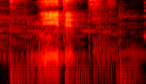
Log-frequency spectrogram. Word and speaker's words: needed: Needed. The ed is pronounced as id.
